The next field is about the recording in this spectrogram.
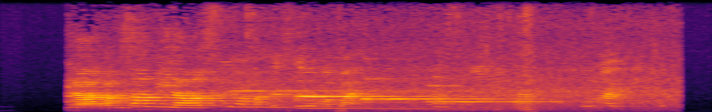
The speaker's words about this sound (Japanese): で、次が、うん、えっ、ー、と、セントレアの、うん、えっ、ー、と、アナウンスの前にあるチャイムなんですけど、はいはい、聞いてみてください。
